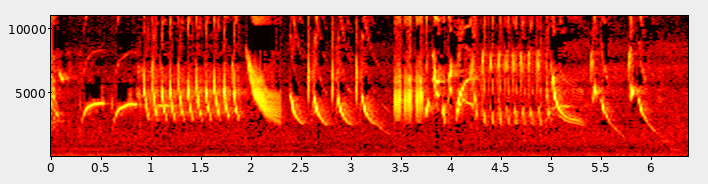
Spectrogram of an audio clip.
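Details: Goldfinch mule hybrid delivering stimulation song: a bright rapid trill, then a series of sharp downslurred whistles, more buzzy trilled phrases and tinkling notes, high and lively against a soft low hum.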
